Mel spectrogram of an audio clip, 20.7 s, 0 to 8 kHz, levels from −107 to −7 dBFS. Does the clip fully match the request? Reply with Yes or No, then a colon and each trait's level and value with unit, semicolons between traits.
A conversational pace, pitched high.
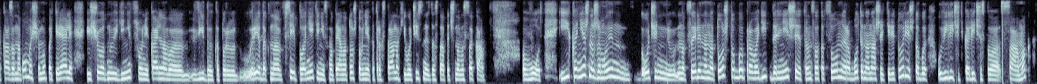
Yes: average, 135 wpm; high, 195 Hz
